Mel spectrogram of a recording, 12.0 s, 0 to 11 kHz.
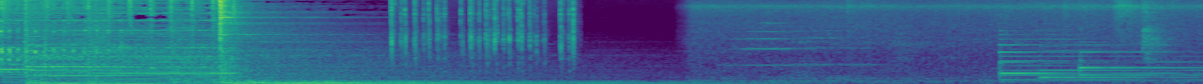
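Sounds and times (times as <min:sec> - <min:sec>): low rumble: 0:00.4 - 0:09.1.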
